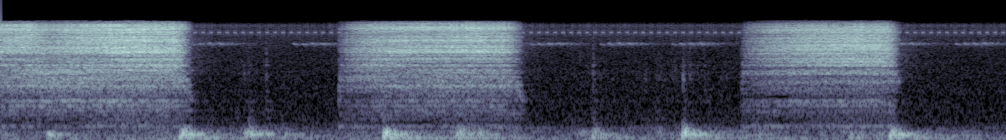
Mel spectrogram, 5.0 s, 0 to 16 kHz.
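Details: In a nest box in Cabañeros National Park, Spain, six barn owl nestlings aged 16 to 29 days beg while waiting for a delivery: three long sibilant screeches with brief gaps and low bumping movement sounds.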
